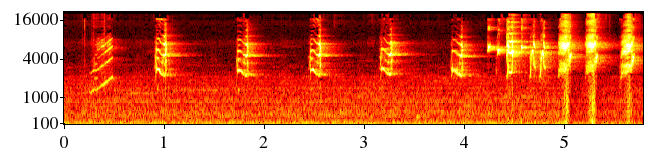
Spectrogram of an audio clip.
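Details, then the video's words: Long-tailed shrike song serving as a lure to make other birds sing: sharp descending sweeps repeated about every three-quarters of a second, breaking into loud, harsh, rasping chatters near the end. "pancingan burung cendet"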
